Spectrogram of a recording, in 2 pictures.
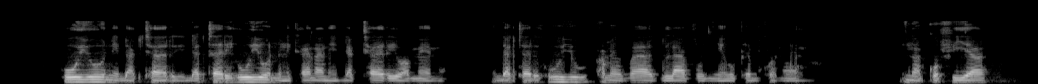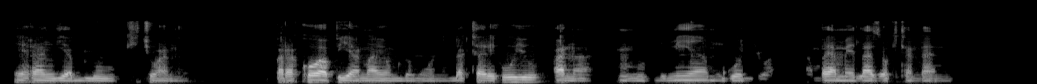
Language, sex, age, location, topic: Swahili, male, 18-24, Kisumu, health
